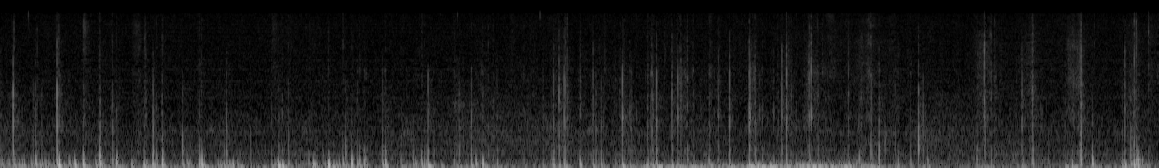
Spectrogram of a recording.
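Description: A small, hollow, printed Cheeky Panda cardboard tissue box is tapped rapidly with fingertips and nails. The sound is a quick, uneven patter of dull, low, boxy thuds, with occasional brighter clicks from the nails. Each tap dies away almost instantly.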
